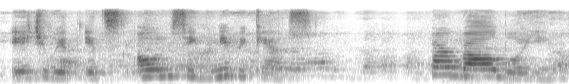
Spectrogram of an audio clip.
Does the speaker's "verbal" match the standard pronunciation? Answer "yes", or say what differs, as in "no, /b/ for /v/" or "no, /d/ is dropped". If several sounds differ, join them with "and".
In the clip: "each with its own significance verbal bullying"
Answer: no, /p/ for /v/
